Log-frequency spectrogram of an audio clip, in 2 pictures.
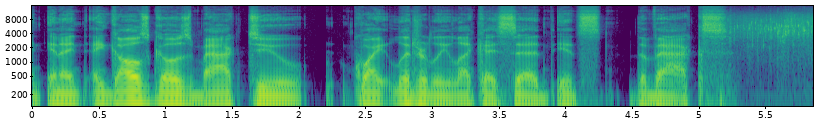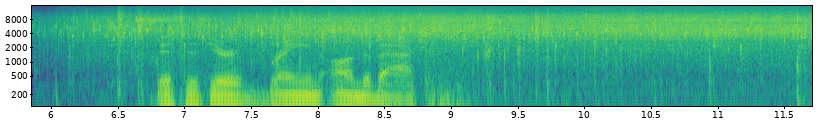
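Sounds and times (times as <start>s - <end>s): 
speech: 0.0s - 5.4s, 6.8s - 9.0s
bacon from a home-butchered pig sizzling in a pan: 5.2s - 11.7s.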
